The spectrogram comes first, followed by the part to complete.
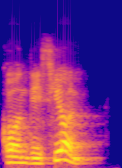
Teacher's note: es una palabra aguda, o sea, el acento está en la última sílaba y termina en N.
